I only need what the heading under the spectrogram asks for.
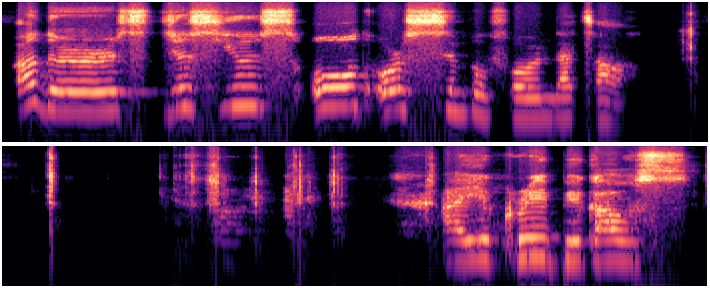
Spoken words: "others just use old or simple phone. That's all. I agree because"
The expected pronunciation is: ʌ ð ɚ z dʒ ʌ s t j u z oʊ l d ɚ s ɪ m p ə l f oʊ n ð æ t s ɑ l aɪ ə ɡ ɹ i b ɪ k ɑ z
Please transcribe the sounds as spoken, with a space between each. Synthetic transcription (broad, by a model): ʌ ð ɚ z dʒ ʌ s t j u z oʊ l d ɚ s ɪ m p ə l f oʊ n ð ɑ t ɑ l aɪ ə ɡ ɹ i b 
